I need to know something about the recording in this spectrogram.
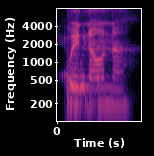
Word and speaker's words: Winona: do you say her name why nona white winona winona ryder writer she's man she is so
